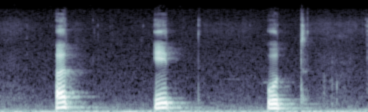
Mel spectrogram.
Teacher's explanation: حمزہ تا زبر ات، تا حرف ساکن میں سے ہیں، تو اس لیے زبان اپنے مخرج پر لگ کر بالکل بھی نہیں اچھلے گی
